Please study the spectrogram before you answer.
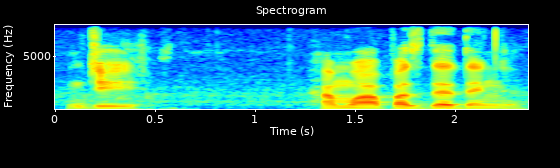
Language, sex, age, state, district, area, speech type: Urdu, male, 18-30, Bihar, Gaya, urban, spontaneous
